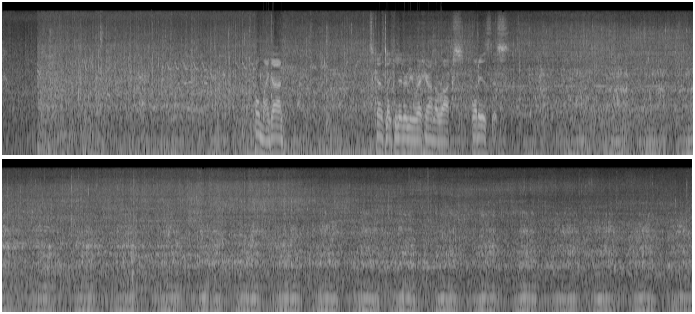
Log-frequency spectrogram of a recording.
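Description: A boat engine rumbles with a low, steady throb.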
